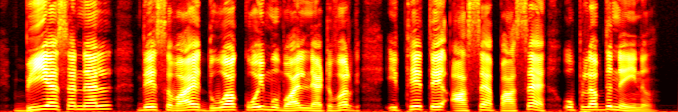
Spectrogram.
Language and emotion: Dogri, neutral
